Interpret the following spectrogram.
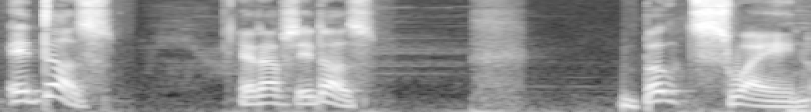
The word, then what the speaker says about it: boatswain: Boatswain or bosun, depending on how you want to pronounce it.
